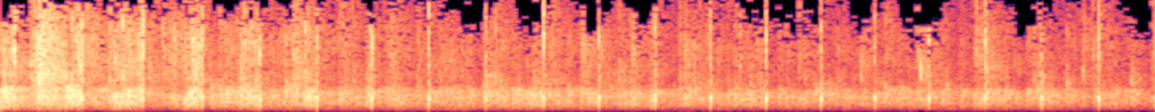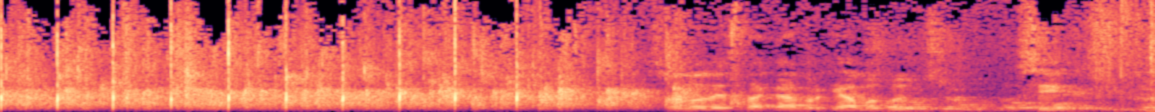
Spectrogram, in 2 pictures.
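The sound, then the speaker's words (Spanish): Loud, sustained audience applause with dense, steady clapping from a crowd, lasting about nine seconds before fading as a voice begins talking over the tail end. “Un aplauso muy fuerte.”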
